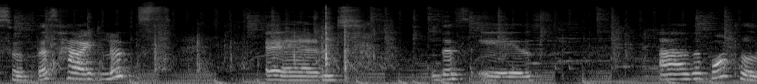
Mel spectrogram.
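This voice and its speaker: A woman vlogger chatting casually to camera in an effusive way, often repeating words for emphasis. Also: mid-range voice.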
